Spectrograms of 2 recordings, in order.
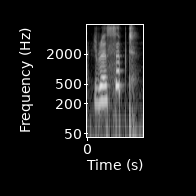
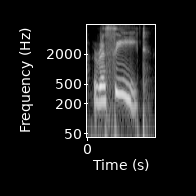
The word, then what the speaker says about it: receipt: We had the habit of saying it as receipt, but here P is silent, so receipt, receipt.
